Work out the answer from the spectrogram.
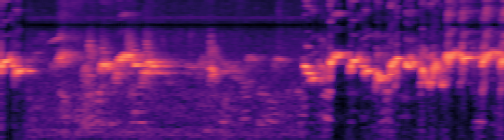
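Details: Red-whiskered bulbul competition bird, not in full form, sings its long keke. Soft warbles at first, then a loud, fast run of chirpy, undulating whistles.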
